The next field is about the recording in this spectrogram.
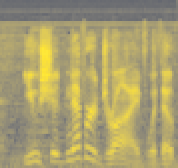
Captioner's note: voiceover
